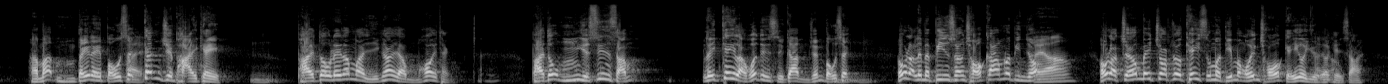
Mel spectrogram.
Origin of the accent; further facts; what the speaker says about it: Hong Kong; 而家你叫我哋香港人企埋一齊同你抗疫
